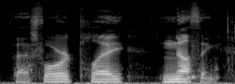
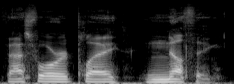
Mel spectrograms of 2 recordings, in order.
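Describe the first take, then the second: No difference in how they are said.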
